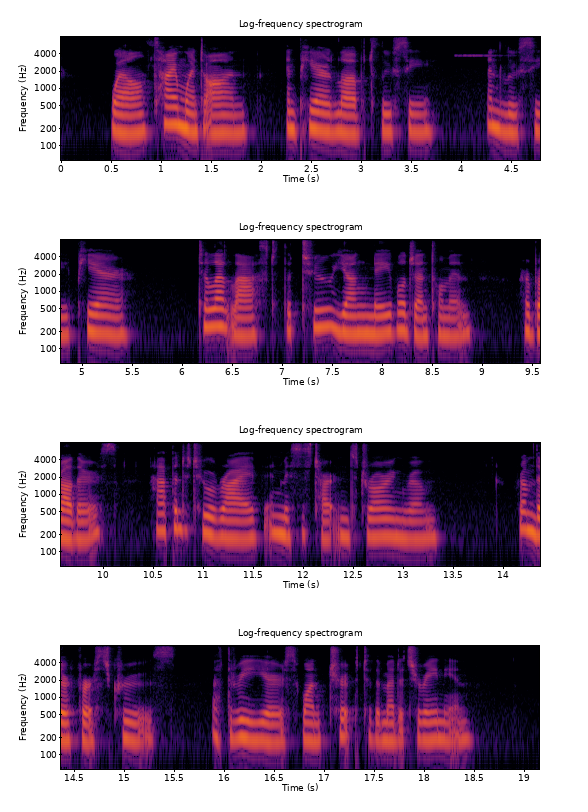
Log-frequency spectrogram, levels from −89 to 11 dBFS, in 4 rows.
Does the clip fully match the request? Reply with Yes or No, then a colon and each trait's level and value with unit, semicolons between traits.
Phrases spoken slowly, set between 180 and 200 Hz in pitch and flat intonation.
Yes: slow, 125 wpm; medium, 185 Hz; narrow, 2.3 semitones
